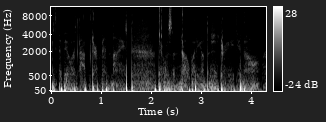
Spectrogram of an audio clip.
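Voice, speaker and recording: Noticeable background noise is heard throughout. A woman whispers at a moderate pace. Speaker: ASMR creator. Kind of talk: ASMR whisper ramble. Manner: whispered, close to the mic.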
